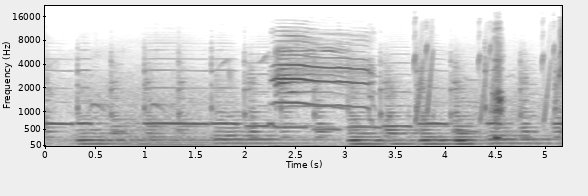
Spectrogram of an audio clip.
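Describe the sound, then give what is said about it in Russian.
A cat gives a drawn-out, wavering meow, rising then falling in pitch, over a steady humming tonal background with a few sharp clicks near the end. “Он был где-то тут. Тот самый кот.”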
